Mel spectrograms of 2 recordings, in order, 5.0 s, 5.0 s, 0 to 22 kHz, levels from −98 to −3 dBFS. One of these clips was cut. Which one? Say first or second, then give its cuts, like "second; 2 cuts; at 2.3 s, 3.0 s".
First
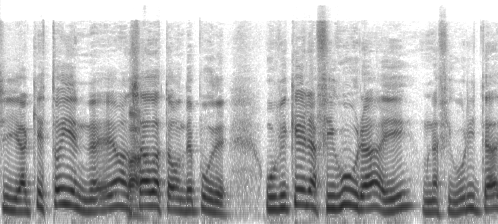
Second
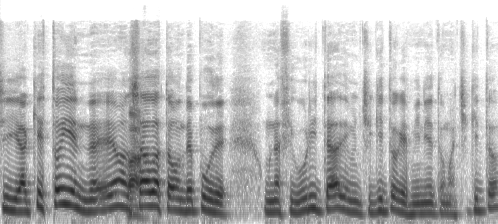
second; 1 cut; at 2.6 s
